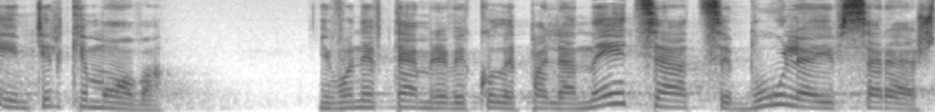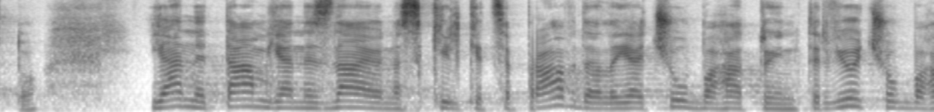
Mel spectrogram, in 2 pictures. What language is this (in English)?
Ukrainian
